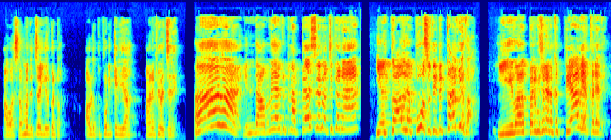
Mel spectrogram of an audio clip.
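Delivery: ordinary talk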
